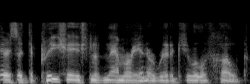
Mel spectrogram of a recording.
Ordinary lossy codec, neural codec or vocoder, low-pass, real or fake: Opus, 64 kbps; codec, 16 kHz in and 24 kHz out, 0.6 kbps, FireRedTTS-2 codec; 7.2 kHz; fake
